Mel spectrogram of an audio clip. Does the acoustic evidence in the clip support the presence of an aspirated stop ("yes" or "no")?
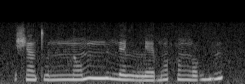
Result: no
